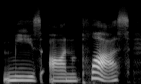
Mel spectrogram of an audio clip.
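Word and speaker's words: mise en place: Professional chefs call it mis on plus. Mis on plus is a French phrase pronounced mis on plus that means everything in its place.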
